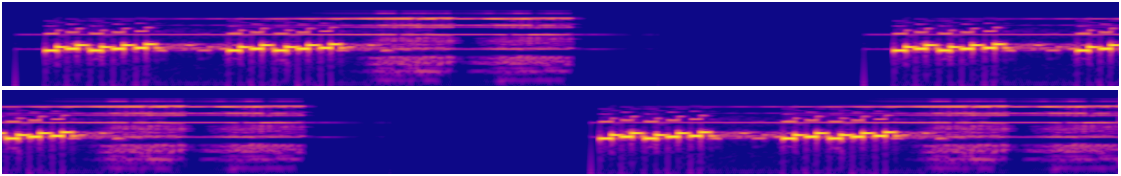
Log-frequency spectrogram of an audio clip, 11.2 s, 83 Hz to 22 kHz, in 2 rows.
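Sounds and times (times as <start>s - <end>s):
mixed phone ringtone: 0.2s - 3.2s, 4.4s - 7.4s, 8.6s - 11.1s.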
